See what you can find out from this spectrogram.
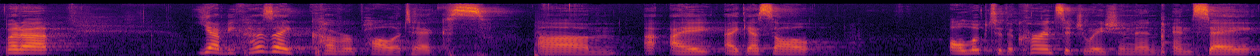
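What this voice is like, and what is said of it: Strained, cracking, failing voice. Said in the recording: “my voice is going ... If it gets grating ... If it cracks, I'm not getting emotional.”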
